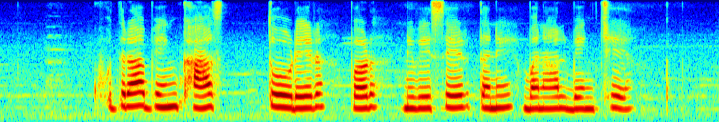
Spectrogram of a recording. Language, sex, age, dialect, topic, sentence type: Magahi, female, 25-30, Northeastern/Surjapuri, banking, statement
